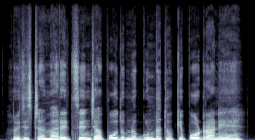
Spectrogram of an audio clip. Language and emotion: Tamil, fearful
